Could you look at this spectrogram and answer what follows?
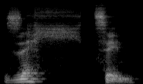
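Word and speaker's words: sechzehn: Sechs with a K sound, as I already explained, but 16. So in this word, you do pronounce the CH, the soft CH following the front vowel.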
